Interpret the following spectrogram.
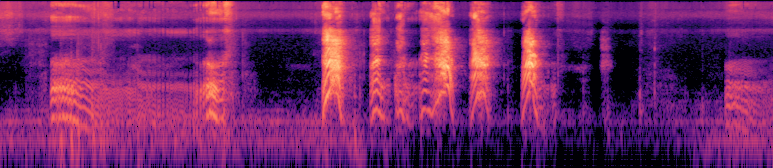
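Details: Pet dog barking at his older sister, another dog, indoors: two growling whines open, then a rapid burst of five or six sharp yappy barks, ending in a low grumble.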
